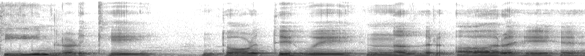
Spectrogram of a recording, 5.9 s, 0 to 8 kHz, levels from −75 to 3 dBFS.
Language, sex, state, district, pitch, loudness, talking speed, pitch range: Hindi, male, Madhya Pradesh, Dhar, 110 Hz, -17 LUFS, 80 wpm, 110-115 Hz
